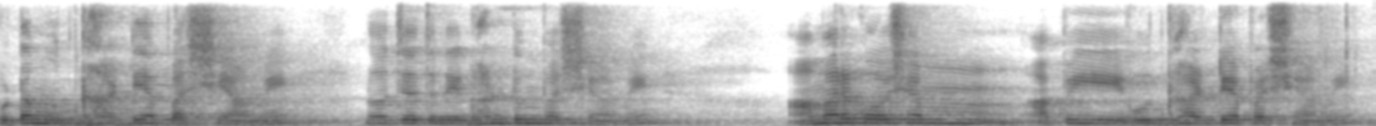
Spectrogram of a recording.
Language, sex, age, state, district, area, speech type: Sanskrit, female, 30-45, Andhra Pradesh, East Godavari, rural, spontaneous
